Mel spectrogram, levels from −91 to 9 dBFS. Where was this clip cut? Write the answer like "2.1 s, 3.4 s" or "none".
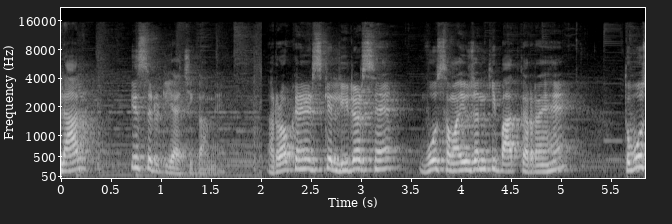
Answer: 2.0 s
